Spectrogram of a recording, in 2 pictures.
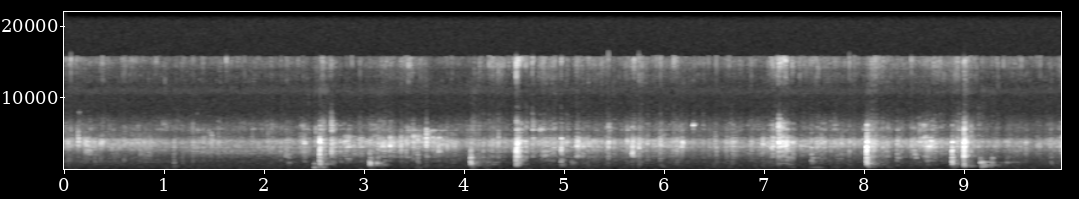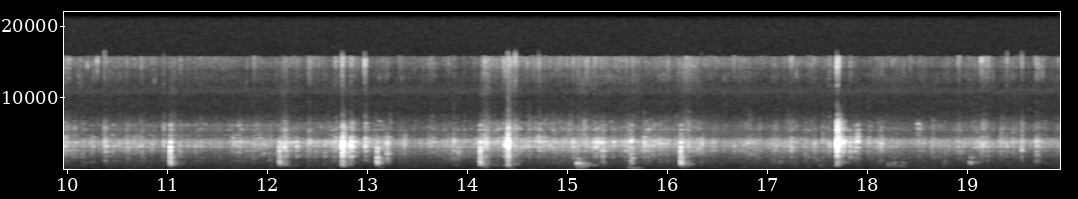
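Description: Shallots and garlic sautéing in oil in a pan: a faint steady sizzle, broken by irregular scrapes and taps of a slotted spatula stirring them against the pan.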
